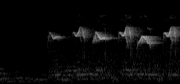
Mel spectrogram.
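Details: Rapid bright chips from a white-throated seedeater calling a lot: five quick high notes, some doubled with an upward flick, tumbling closely after one another in under one and a half seconds.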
